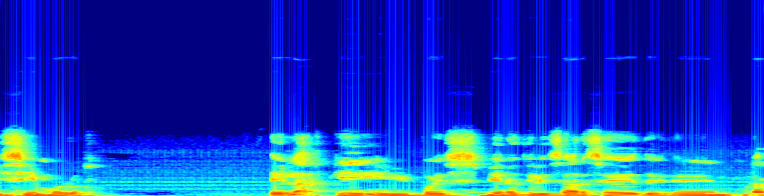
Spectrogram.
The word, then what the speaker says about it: ASCII: Código Estándar Estadounidense para el Intercambio de Información, pronunciado generalmente como ASCII.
